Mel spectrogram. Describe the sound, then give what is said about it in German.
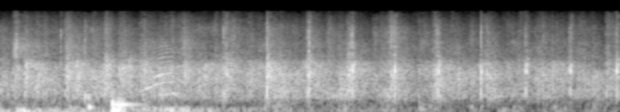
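An audience applauding, a steady wash of many hands clapping with scattered sharper claps standing out, moderately loud and continuous throughout. “Danke, dass ein Applaus”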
